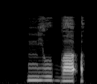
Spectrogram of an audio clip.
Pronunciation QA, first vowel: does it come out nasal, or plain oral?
oral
